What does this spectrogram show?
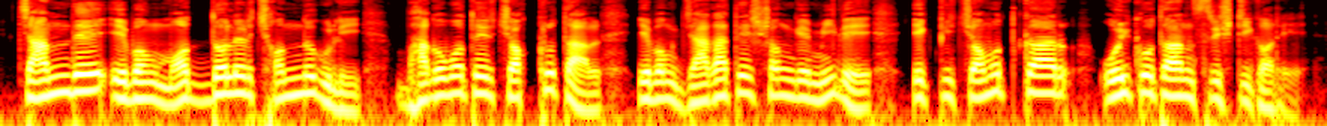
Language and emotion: Bengali, neutral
